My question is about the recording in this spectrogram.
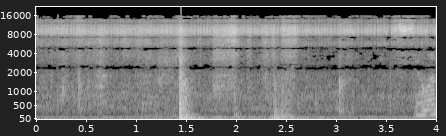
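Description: A single sharp knock about a second and a half in, then a few softer taps and knocks: a candle being lifted and set down into a greenery centerpiece on a tabletop.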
